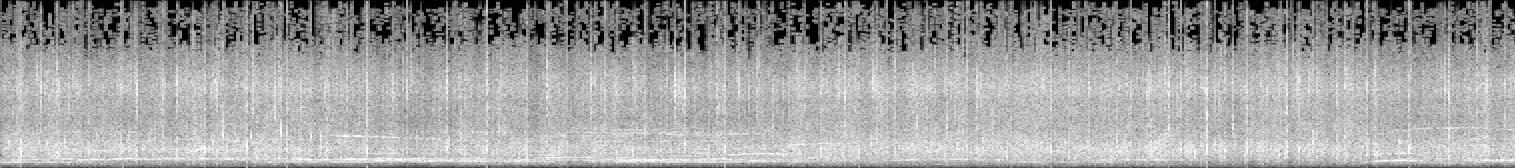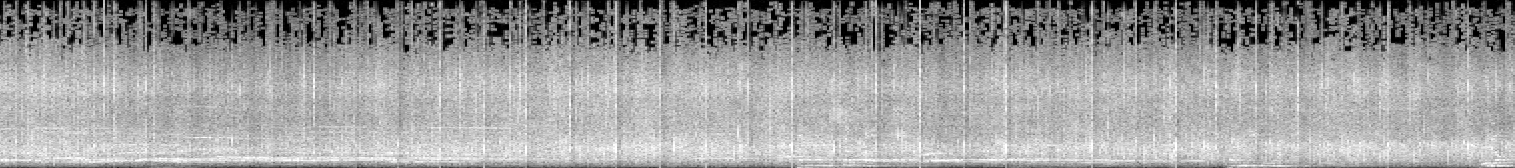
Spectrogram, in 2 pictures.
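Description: A hall audience clapping steadily, with shouts and cheers rising through the applause and a few voices near the end.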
